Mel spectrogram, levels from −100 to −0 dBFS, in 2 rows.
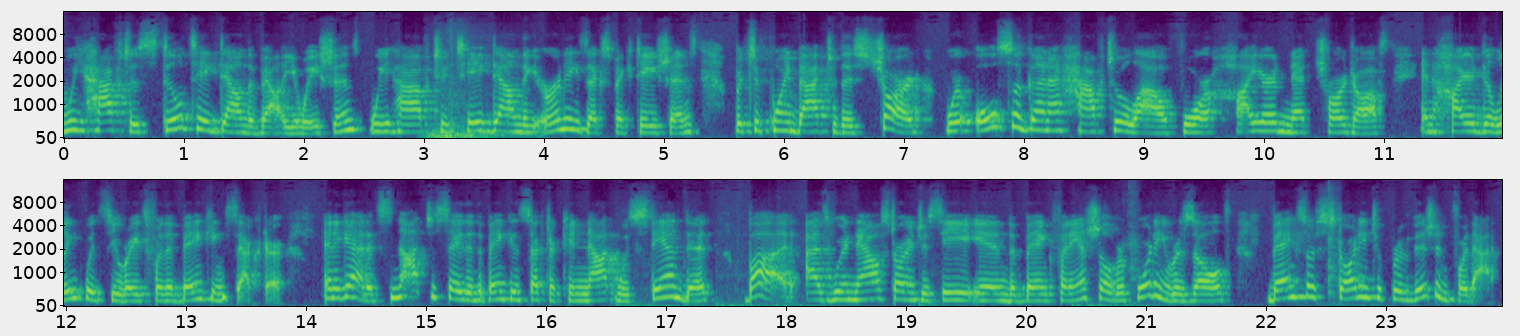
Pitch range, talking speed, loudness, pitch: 200-260 Hz, 190 wpm, -22 LUFS, 225 Hz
